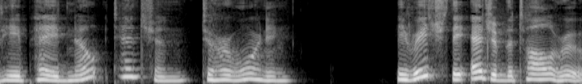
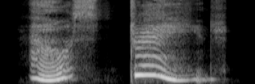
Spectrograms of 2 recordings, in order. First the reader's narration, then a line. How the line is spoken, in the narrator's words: she exclaimed, drawing a long breath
